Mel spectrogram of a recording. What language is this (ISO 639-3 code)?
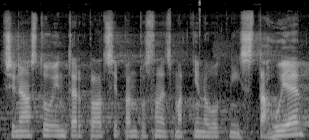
ces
